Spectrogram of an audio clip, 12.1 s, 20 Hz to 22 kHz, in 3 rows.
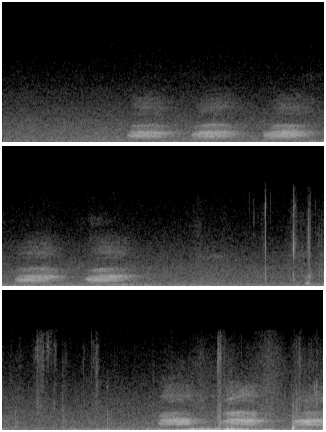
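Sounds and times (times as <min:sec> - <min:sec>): crow cawing: 0:01.6 - 0:05.8, 0:10.0 - 0:12.0.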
